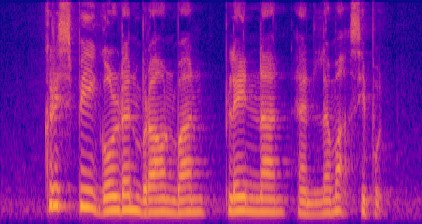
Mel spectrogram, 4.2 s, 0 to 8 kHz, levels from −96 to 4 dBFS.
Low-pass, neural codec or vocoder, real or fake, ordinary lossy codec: none; none; real; none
